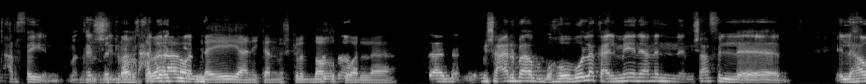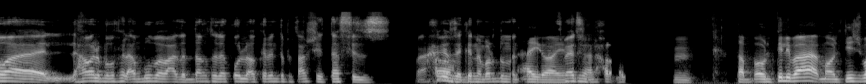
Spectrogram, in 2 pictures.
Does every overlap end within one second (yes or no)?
no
